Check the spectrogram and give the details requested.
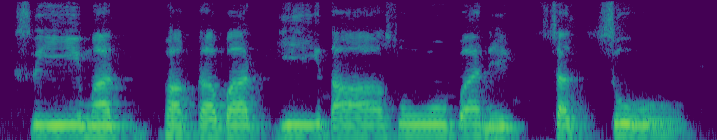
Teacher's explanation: ॐ तत्सदिति श्रीमद्भगवद्गीतासु उपनिषत्सु here there is, I think, su and u are combined, so it is dirgha. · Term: su dirgha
